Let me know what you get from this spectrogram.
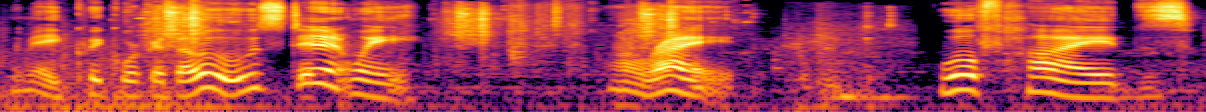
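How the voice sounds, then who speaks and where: A woman's voice: mid-range voice, extremely slow, creaky, very noisy. A young woman casually commentating as she plays a video game, chatty and amused, thinking aloud. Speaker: let's play host.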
